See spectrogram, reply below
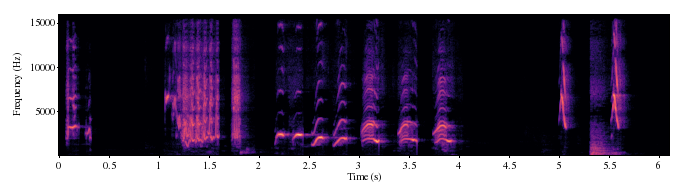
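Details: Oriental magpie-robin (kacer) song mixed with sooty-headed bulbul phrases; a harsh buzzy burst opens, followed by about eight quick down-slurred whistled notes in a row, then scattered sharp chips and a brief noisy rustle.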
